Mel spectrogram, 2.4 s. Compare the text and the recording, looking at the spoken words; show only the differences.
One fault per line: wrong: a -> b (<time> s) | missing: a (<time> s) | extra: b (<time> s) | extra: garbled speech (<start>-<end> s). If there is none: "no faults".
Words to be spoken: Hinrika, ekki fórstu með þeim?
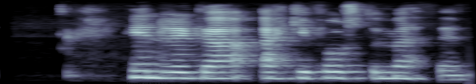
no faults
